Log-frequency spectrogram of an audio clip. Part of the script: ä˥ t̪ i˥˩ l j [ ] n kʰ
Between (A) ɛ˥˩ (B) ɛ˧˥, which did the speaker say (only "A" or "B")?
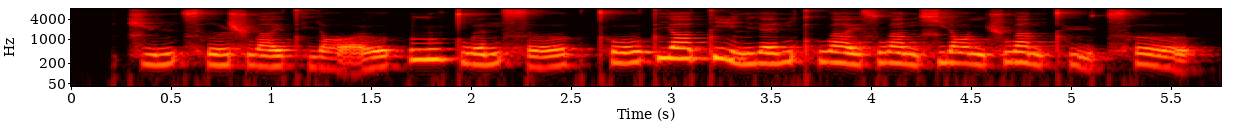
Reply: B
